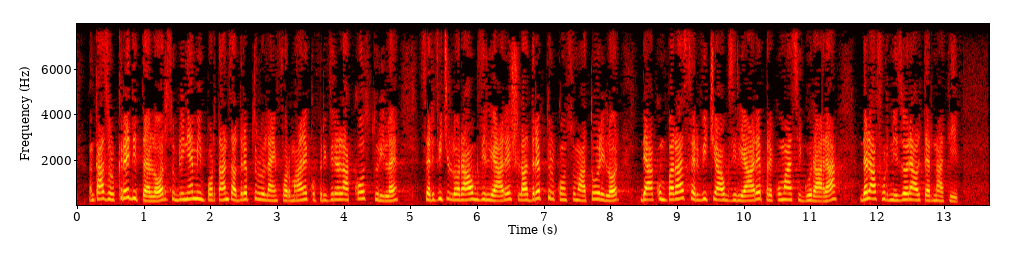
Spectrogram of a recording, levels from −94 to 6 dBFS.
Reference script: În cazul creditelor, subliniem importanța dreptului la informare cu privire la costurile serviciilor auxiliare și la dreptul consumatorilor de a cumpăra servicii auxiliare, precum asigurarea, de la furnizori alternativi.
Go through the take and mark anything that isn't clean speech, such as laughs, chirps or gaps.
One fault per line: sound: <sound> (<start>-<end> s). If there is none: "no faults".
no faults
